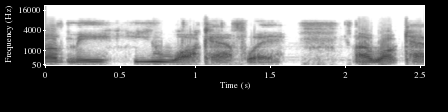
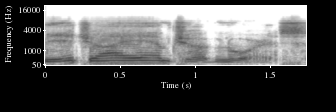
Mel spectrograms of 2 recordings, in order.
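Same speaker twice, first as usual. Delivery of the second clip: put-on bold, boastful call, loud and carrying; 3 semitones higher than usual. Retelling yelling out in the middle of the park: retelling own yell. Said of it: "I yell out".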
